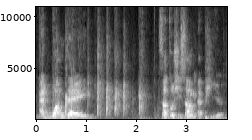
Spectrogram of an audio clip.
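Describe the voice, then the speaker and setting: A man's voice: high voice, sing-song, takes it slowly, roomy sound, distant mic, over a noisy crowd, heavy background noise. A man from Thailand, telling a personal story on stage with wry, self-mocking humor.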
